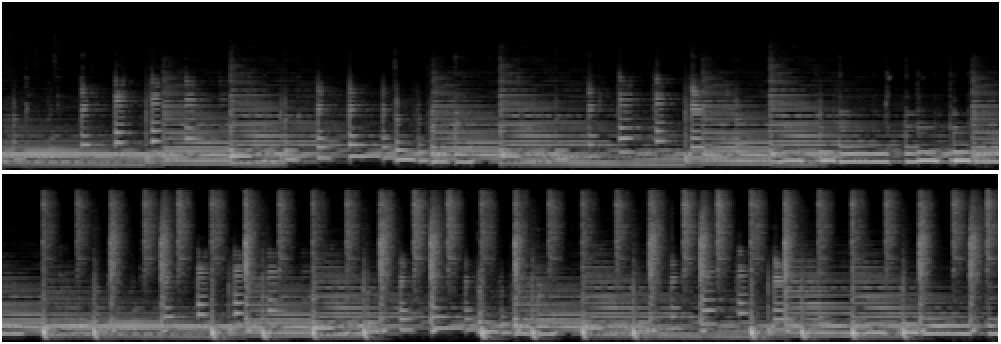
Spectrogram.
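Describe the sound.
A music beat plays alone, a steady melodic loop that runs for about ten seconds before crisp percussion with bright, rapid hi-hat ticks joins and drives the rest, with no voices.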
